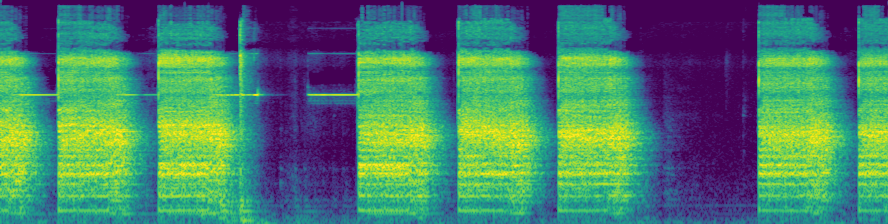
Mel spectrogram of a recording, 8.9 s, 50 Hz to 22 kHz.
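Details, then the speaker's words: Fire alarm system test on code 3, started from an Edwards 276B pull station. Loud harsh buzzing blasts come in groups of three with pauses, and the tone is coarse and rasping. Finding: raspy alarm horn tone. "I'll tell you what, these things do not sound that great at all. Yeah, these things are a piece of crap, to be honest. Like, first of all, they sound like crap."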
